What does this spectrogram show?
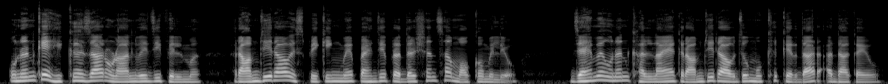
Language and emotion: Sindhi, neutral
